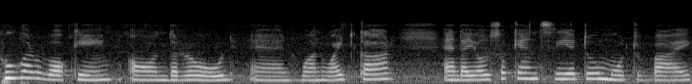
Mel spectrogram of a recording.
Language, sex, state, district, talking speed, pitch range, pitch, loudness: English, female, Punjab, Kapurthala, 165 wpm, 200-250 Hz, 210 Hz, -19 LUFS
